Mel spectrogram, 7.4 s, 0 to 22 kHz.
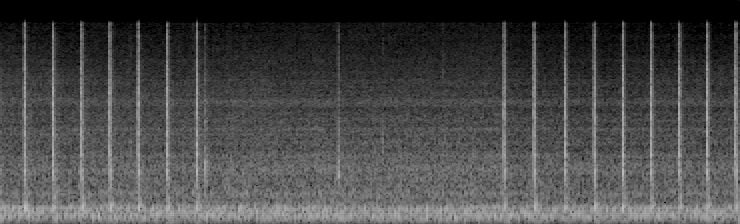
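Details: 2013 Chrysler 200: loud, sharp, even clicking about three or four a second behind the glovebox near the cabin air filter, in runs with short pauses; happens constantly, even after sitting parked for long periods.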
